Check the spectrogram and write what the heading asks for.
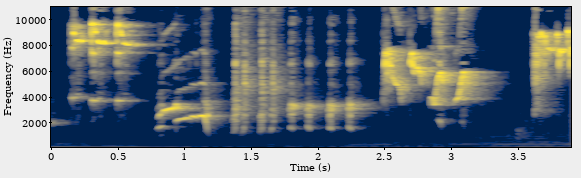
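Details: Orange-headed thrush, a champion songbird, singing a fast jumble of high chirps, buzzy trills and sharp whistled phrases that jump between pitches, with short gaps between bursts.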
